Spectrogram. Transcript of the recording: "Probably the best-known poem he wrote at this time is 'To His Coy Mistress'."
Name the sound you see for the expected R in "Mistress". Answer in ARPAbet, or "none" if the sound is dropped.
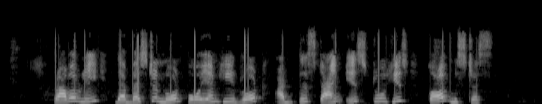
R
